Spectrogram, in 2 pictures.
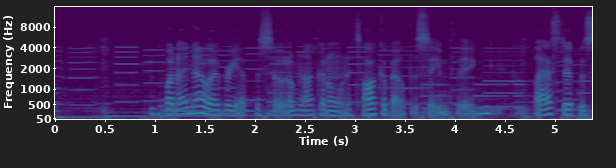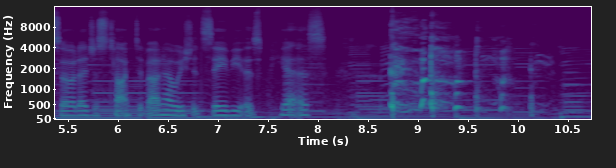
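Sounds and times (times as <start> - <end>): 
speech: 1.0 - 8.8
person coughing harshly while high on cannabis: 8.7 - 10.4.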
